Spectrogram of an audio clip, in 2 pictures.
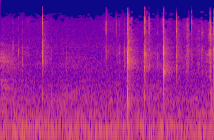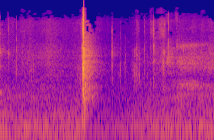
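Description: Small plastic clicks and taps from a phone and a broken plastic phone case being handled and fitted together, with one louder click about four and a half seconds in.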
